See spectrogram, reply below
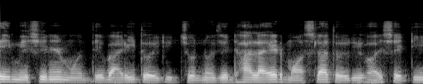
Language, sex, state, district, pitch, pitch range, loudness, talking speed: Bengali, male, Odisha, Khordha, 105 Hz, 105-110 Hz, -17 LUFS, 185 wpm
